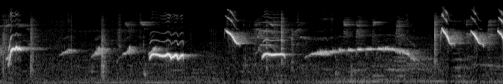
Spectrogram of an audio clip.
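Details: Medan-type white-rumped shama, a champion songbird played to make silent shamas sing. Separate whistled notes, a long level whistle, and sharp downward-sweeping high calls near the end.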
